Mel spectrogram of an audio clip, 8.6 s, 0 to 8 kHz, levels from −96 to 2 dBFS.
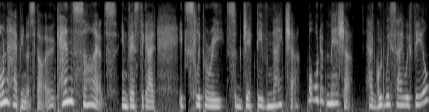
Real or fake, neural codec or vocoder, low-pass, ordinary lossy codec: real; none; 7.2 kHz; MP3, 64 kbps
